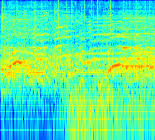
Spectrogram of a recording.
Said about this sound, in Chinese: 等待已久的太空迷高声欢呼，见证着历史性的一刻。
